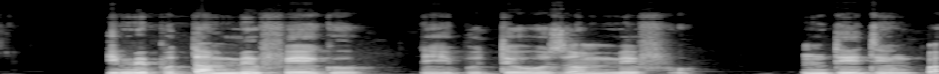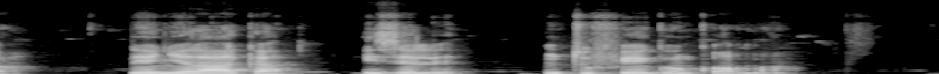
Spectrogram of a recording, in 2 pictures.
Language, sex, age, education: Igbo, male, 15-29, tertiary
